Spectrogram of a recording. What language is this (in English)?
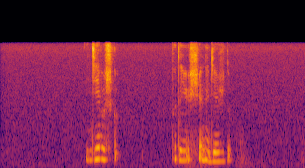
Russian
